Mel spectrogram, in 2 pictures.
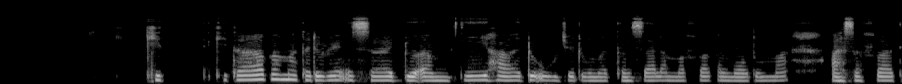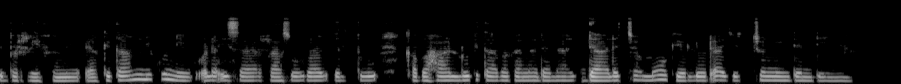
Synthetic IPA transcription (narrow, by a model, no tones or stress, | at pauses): kʰɪt̪aːbɐmɐt̪ɐd̪ʊɾe̞ːnɪsaːd̪ʊʔɐmt̪iːɦaːd̪ʊʔud͡ʒɛᶑumɐt̪ːɐnsaːlɐmːɐfːaːkɐnmo̞ːt̪ʊmːaːʔasɐfːaːt̪ɪbɐrːe̞ːfːɐmeːᶑɐkɪt̪aːbnɪkʊnɪkʼɔ̰lɐ̰ʔɪsaːɪrːaːsuːraːbɛlt̪uːkʼɐbɐɦaːlːuːkɪt̪aːbɐkɐnad̪aːlɐt͡ʃːɐmːo̞ːkeːlːoːᶑaːd͡ʒɛt͡ʃːuːnːid̪ɐnd̪e̞ːɲːa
